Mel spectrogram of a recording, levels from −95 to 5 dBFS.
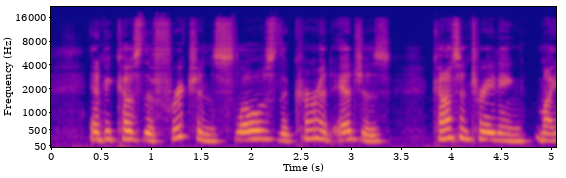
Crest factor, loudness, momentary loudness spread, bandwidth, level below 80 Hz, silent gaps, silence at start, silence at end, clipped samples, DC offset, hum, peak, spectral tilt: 16 dB; -26 LUFS; 8 LU; 17 kHz; -64 dBFS; none; 0.4 s; 0 s; under 0.1%; under 0.1%; none; -10 dBFS; -5 dB/octave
